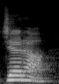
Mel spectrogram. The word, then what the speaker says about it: जरा: तो आप देखो जरा, अब यहाँ पे सिर्फ एक नुक्ता ना लगाने से, एक बिंदी ना लगाने से दोनों के अर्थ में बदलाव आ गया।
